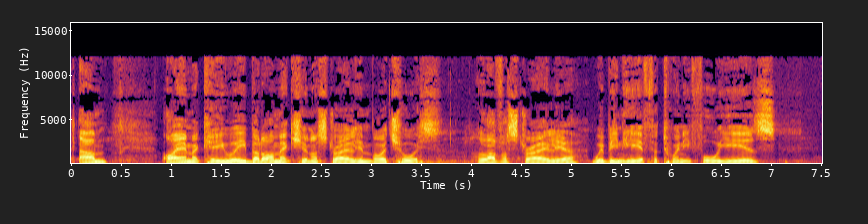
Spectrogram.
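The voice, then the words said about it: Slight New Zealand accent. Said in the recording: “You got a bit of a Kiwi accent there.”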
